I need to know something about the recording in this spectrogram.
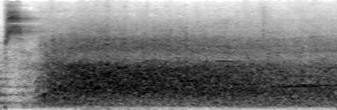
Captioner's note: audience laughing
